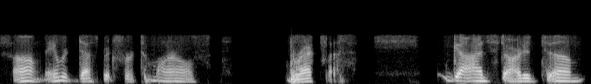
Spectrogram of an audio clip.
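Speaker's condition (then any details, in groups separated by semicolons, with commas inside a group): Voice disorder; progressive voice disorder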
